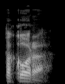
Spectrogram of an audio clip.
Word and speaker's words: pakora: And then they had some pakota. Is that how you say it? – Pakora.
